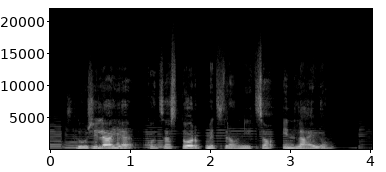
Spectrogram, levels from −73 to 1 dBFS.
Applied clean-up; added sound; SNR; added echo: neural mask model RNNoise.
